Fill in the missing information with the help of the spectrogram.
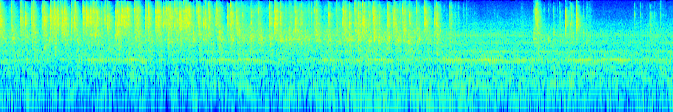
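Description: Aerosol spray-paint can (rattle can) hissing in many rapid short bursts as paint is sprayed. It stops about nine seconds in, with a few brief bursts near the end.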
